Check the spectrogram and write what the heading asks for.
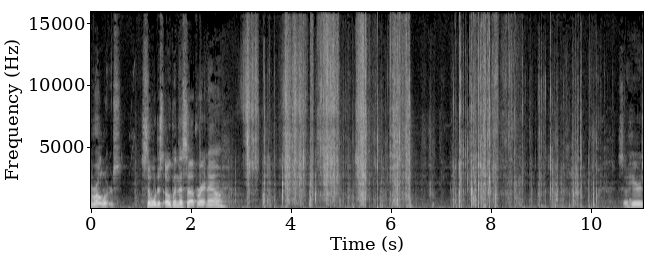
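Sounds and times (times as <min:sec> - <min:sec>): paper tearing: 0:03.0 - 0:06.5
plastic crinkling: 0:03.0 - 0:10.3.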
